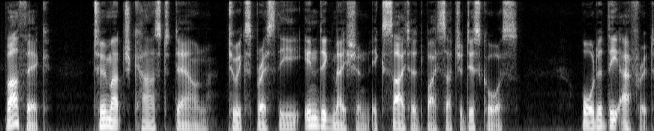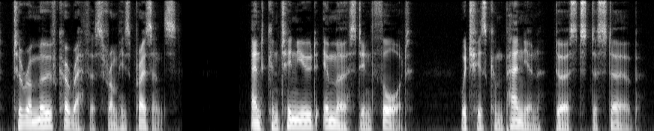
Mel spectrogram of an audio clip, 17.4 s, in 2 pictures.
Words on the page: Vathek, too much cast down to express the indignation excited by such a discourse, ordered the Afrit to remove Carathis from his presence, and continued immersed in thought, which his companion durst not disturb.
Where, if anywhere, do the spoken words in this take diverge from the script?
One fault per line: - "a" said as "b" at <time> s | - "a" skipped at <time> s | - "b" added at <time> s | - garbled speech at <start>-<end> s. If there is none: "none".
- "not" skipped at 16.6 s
